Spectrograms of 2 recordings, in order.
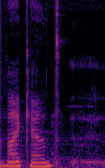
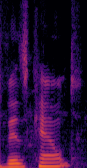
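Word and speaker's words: viscount: working for the baron sorry the vi count the vi count yeah which uh which the pronounced it as viz count multiple times no please tell me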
